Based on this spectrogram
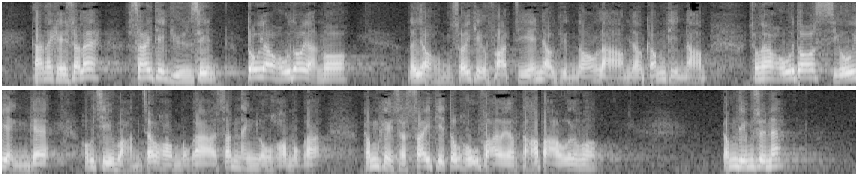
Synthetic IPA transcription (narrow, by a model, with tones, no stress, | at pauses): t̪aː˨˧nhɐ˨jkʰe˨˩js̬ɐ˨t̚lɛː˥sɐ˥jt̪ʰiː˧t̚jyː˨˩nsiː˨nt̪o˥wjɐ˨˧wɦo˨˥wt̪ɔː˥jɐ˨˩nwɔː˧ | le˨˧jɐ˨whʊ˨˩ŋsɵ˨˥kʰiː˨˩wfaː˧t̚t͡siː˨˥njɐ˨wjyː˨˩nlɔː˨˧ŋla̰ː˨˩mjɐ˨wkɐ˨˥mt̪ʰiː˨˩nla̰ː˨˩m | t͡sʊ˨ŋjɐ˨˧wɦo˨˥wt̪ɔː˥siː˨˥wjɪ˨˩ŋkɛː˧ | ho˨˥wt͡sʰiː˨˧wa̰ː˨˩ŋt͡sɐ˥whɔː˨k̚mʊ˨k̚aː˧sɐ˥nhɪ˧ŋlo˨wɦɔː˨k̚mʊ˨k̚aː˧ | kɐ˨˥mkʰe˨˩jsɐ˨t̚sɐ˥jt̪ʰiː˧t̚t̪o˥wɦo˨˥wfaː˧jwɔː˧jɐ˨wt̪aː˨˥paː˧wkəː˧lə˧wɔː˧ | kɐ˨˥mt̪iː˨˥msyː˧nlɛ˥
